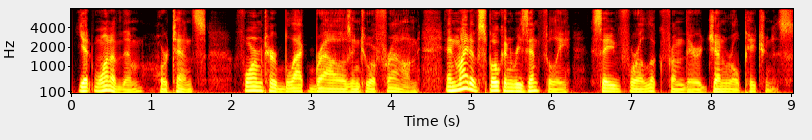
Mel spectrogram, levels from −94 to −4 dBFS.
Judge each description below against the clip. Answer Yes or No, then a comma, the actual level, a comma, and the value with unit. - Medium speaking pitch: No, low, 105 Hz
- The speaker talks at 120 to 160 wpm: Yes, average, 155 wpm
